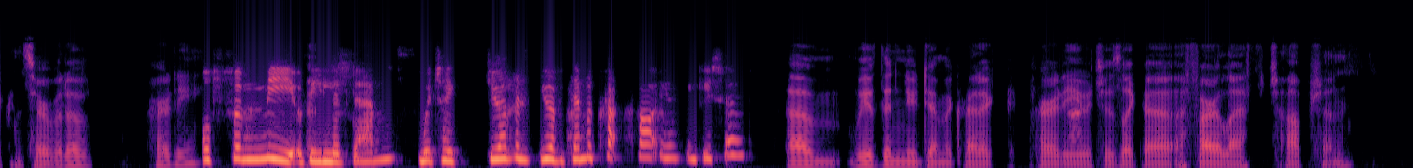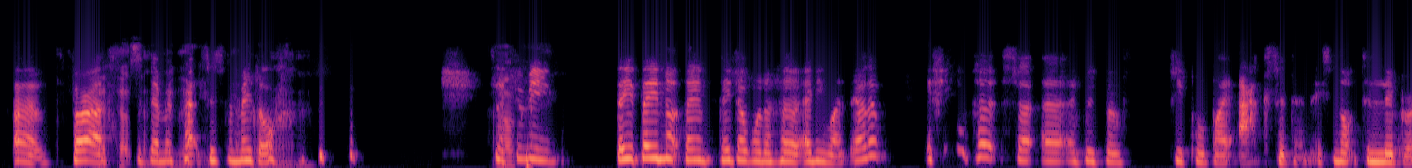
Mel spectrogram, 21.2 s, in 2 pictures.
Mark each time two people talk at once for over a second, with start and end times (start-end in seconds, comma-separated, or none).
11.3-12.7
